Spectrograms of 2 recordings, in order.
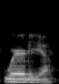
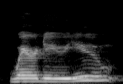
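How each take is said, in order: First: The words are reduced and run together. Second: Each word is said fully and separately.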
